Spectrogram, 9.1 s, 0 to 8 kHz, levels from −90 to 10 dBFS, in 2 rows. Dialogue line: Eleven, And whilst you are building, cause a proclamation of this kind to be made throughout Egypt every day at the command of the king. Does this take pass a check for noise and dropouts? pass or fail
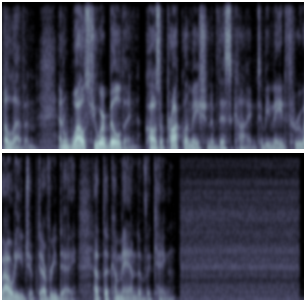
pass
